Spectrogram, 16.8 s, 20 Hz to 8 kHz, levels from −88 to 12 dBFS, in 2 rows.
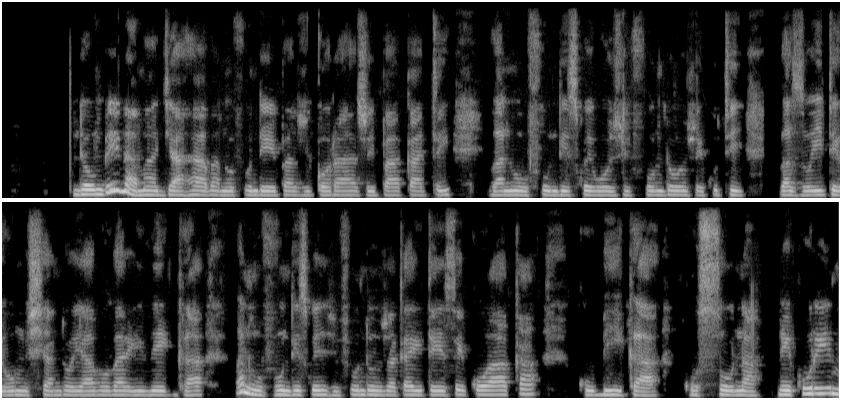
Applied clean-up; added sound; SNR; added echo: none; none; none; none.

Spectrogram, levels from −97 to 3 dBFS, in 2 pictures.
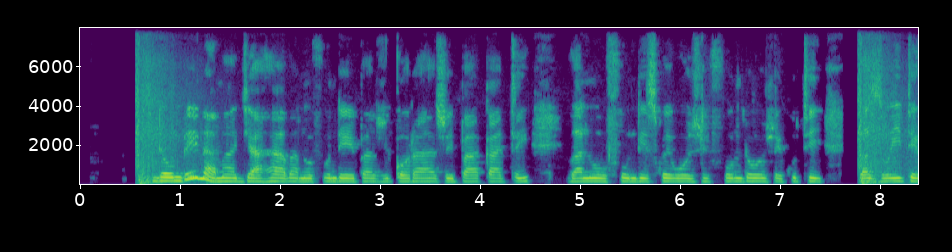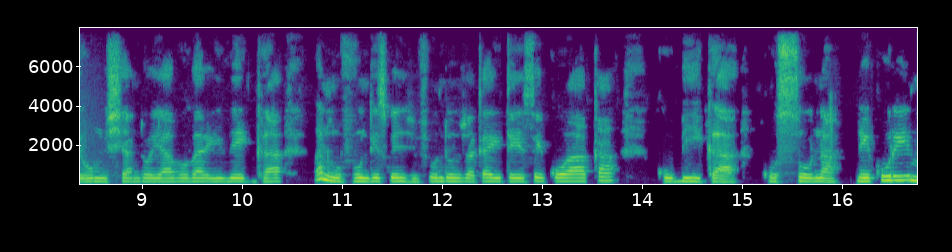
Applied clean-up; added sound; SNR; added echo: none; Explosion; 13 dB; none.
